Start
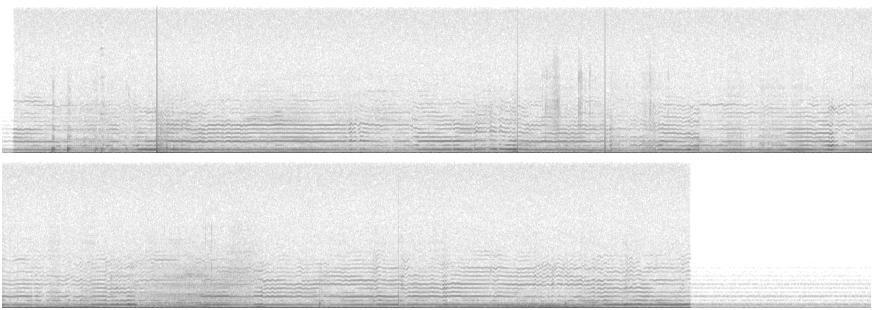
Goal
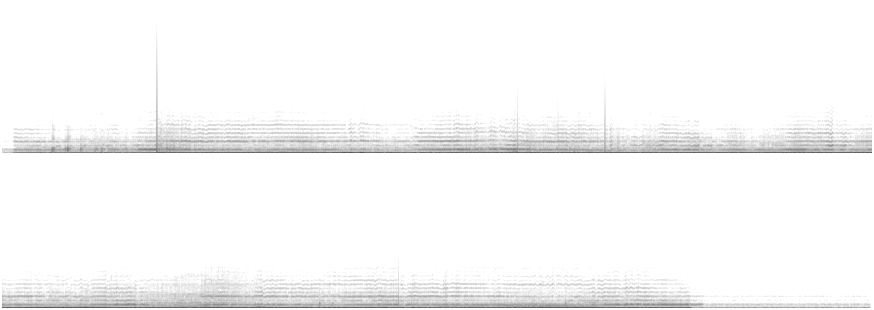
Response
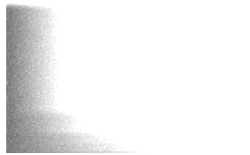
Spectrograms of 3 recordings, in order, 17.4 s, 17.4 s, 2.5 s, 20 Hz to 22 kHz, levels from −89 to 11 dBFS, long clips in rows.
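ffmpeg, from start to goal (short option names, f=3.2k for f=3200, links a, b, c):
-filter_complex "[0:a]asplit=2[a][b];[b]adelay=130,highpass=300,lowpass=3.4k,asoftclip=type=hard:threshold=-24dB,volume=-6dB[c];[a][c]amix=inputs=2:normalize=0,asubboost=boost=6:cutoff=69,adynamicsmooth=sensitivity=5:basefreq=1.4k,volume=-7dB"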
